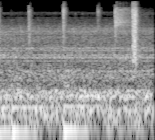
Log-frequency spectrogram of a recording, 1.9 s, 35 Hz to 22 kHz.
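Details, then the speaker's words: Pecron E1500 Pro power station AC-charging at about 1060 W, at 48 percent: steady, even whir with a faint high hiss as the cooling fan kicks on quickly under the heavy charging load; normal. "do you hear that the fan definitely kicked on to this one very quickly but it's pulling in a massive amount of Watts"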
